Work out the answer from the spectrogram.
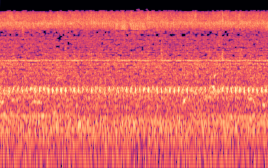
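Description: Steady low rumble of idling vehicle engines, with a faint fast-pulsing tone running over it.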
